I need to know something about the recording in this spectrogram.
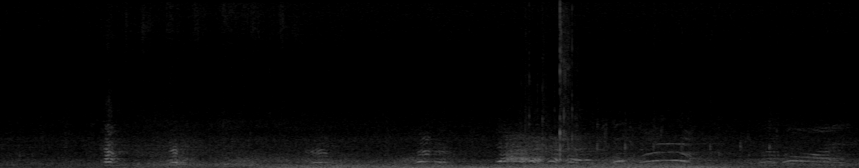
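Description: A person calls out commands to a dog at a distance, outdoors.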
